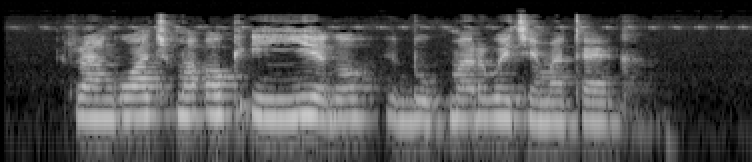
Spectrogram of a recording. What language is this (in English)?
Luo (Kenya and Tanzania)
